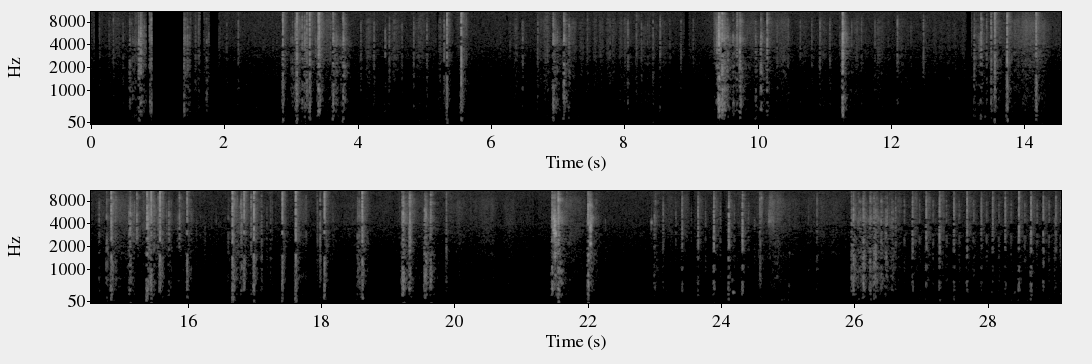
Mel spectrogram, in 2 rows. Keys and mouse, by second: 2.1 ctrl+r, 2.7 click, 3.5 v, 5.2-29.1 drag, 6.8 v, 9.3 ctrl+z, 9.5 ctrl+z, 9.9 i, 19.0 j, 19.4 KP_3, 21.3-22.7 typing, 25.8 [, 26.0 [, 26.1 [, 26.3 [.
